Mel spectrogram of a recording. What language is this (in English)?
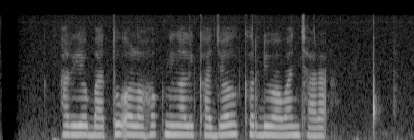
Sundanese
